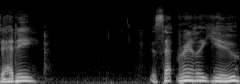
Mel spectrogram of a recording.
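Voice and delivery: put-on high Australian accent in a princess-like voice. Acting out a movie scene line as a princess: australian princess voice. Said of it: "Australian princess".

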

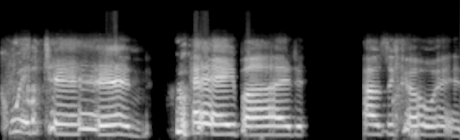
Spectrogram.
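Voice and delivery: bellowing yell at full volume, top of lungs. Role-playing a character calling out to someone sneaking behind: yelling at top of lungs. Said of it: "I yell at the top of my lungs".

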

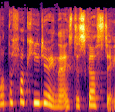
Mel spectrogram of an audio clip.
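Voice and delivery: hard, unshouted stern tone. Recounting how the listener scolded some kids, imitating an intense, unshouted rebuke. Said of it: "you didn't shout at them. You just went".

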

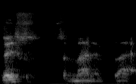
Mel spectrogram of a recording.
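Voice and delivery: deep, hushed, soft, seductive radio voice. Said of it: "That was a sexy voice".

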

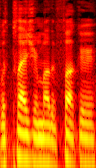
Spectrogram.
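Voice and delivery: usual speaking voice

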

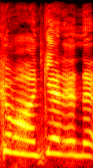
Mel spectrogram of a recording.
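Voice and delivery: shrieking, shrill, full-volume excited yell. Joining a story about a mom watching TV, imitating her yelling. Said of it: "my mom like stands up and yells".

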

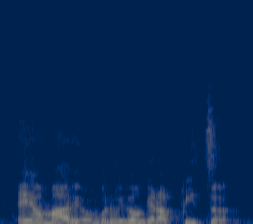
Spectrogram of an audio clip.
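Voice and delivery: very high-pitched Italian gangster voice. Imitating how Luigi sounds in the movie: Luigi as Italian mafia gangster. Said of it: "That's what he sounds like".

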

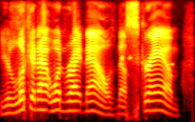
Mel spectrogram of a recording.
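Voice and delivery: yelling, not screaming. Game master voicing a character who looks down at the party, loud yelling voice. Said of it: "he yells. It's not screams, but loud voice".

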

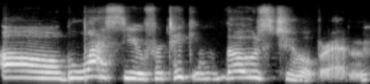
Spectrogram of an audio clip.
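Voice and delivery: put-on very slow, swooping, gushing old person voice. Retelling what an elderly stranger says on seeing the kids: imitating an elderly person. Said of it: "They'll say it like that".

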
